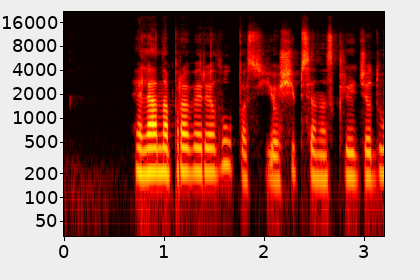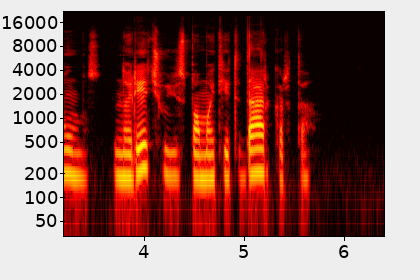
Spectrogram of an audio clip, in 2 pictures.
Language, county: Lithuanian, Panevėžys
